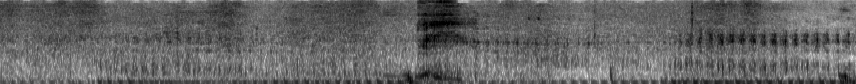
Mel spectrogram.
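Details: Messi the puma, a hungry, affectionate pet waking early on a Tuesday for breakfast, keeps up a low, rapid, pulsing purr, interrupted by a short higher squeak and a person's voice.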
